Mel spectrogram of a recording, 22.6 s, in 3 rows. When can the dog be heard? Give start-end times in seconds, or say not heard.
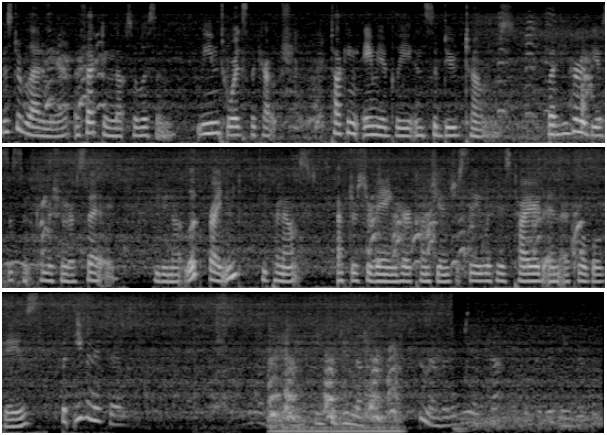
0.3-1.4, 6.2-8.3, 12.1-14.8, 18.4-20.1.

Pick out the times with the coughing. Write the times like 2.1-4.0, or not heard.
not heard.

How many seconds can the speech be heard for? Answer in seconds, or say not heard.
21 s.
